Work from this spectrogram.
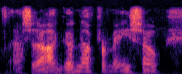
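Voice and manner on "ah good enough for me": ordinary delivery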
